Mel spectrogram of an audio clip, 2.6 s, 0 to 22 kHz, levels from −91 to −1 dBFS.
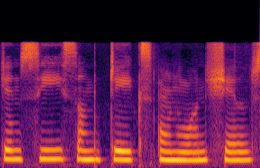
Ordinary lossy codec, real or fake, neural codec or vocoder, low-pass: none; fake; codec, 16 kHz, 1 kbps, FunCodec, trained on LibriTTS, 50 frames a second; none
